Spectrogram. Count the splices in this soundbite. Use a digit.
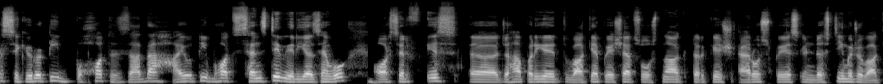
1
